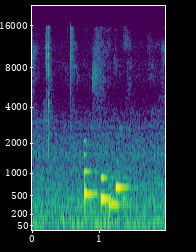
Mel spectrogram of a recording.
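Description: A faint click as a USB plug goes into an SSD adapter board, then a computer's system chime a little under a second later: three short notes stepping down in pitch, the sound of Windows reacting to the USB device.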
